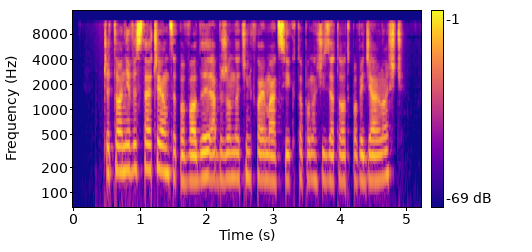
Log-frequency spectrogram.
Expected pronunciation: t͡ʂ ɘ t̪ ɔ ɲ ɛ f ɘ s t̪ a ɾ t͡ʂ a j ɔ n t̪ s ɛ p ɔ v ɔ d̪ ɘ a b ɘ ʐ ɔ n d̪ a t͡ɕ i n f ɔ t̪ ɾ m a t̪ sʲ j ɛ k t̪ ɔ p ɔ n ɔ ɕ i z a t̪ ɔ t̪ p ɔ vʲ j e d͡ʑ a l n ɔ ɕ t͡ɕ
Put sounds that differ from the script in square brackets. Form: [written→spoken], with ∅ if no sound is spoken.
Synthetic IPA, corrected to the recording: t͡ʂ ɘ t̪ ɔ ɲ ɛ [f→v] ɘ s t̪ a ɾ t͡ʂ a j ɔ n t̪ s ɛ p ɔ v ɔ d̪ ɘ a b ɘ ʐ ɔ n d̪ a t͡ɕ i n f ɔ [t̪→∅] ɾ m a t̪ sʲ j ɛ k t̪ ɔ p ɔ n ɔ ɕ i z a t̪ [ɔ→ɔː] t̪ p ɔ vʲ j e d͡ʑ a l n ɔ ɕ t͡ɕ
